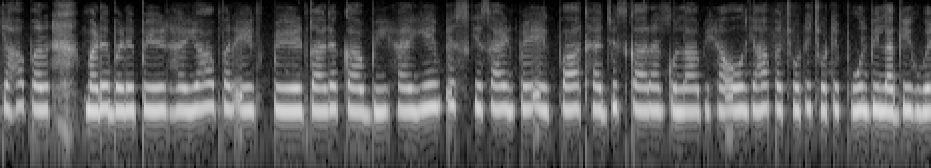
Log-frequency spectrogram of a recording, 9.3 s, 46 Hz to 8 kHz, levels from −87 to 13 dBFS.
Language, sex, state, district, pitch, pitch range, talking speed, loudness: Hindi, female, Bihar, Patna, 275 Hz, 270-285 Hz, 205 wpm, -13 LUFS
